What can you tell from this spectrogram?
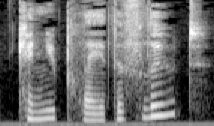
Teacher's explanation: It first hits the ground and then bounces up into the air. So down a little bit on play and then start rising up, up, up until the end of the question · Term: Rising intonation, rising intonation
